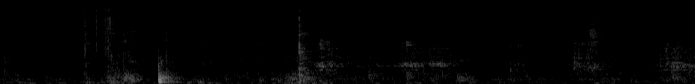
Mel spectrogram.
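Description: Faint eating and handling noises: chewing, a burger set down on its paper wrapper with a soft thump about one and a half seconds in, then a paper fountain-drink cup picked up and sipped through its straw.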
